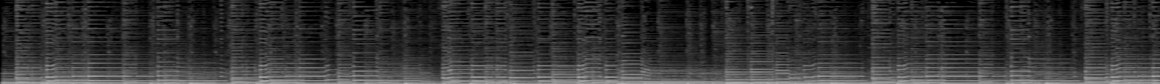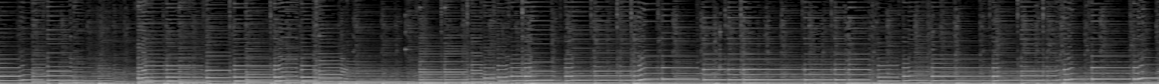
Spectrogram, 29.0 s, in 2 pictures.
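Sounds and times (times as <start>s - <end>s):
instrumental music: 0.0s - 28.9s.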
